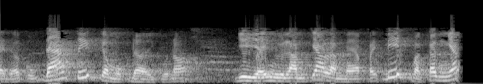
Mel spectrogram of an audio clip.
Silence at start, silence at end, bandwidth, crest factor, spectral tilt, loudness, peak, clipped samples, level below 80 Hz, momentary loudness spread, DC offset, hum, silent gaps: 0 s; 0.25 s; 8.2 kHz; 10 dB; -7 dB/octave; -10 LUFS; 0 dBFS; 0.4%; -48 dBFS; 9 LU; under 0.1%; none; none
